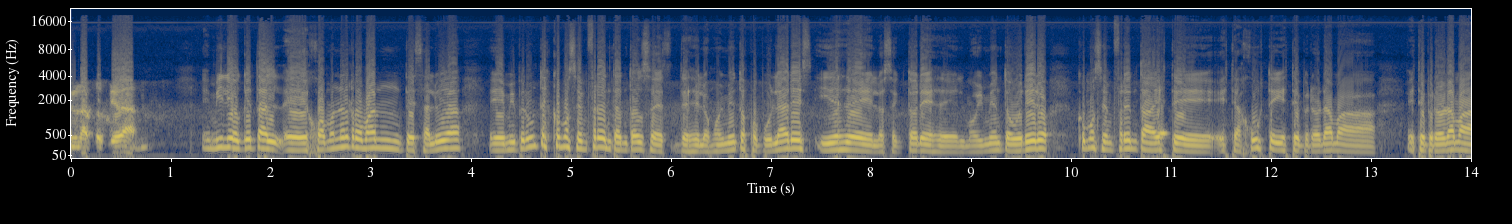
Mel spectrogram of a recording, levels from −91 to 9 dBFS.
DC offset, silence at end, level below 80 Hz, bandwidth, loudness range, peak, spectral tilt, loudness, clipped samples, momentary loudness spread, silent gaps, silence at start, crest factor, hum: 0.4%; 0 s; -42 dBFS; 17 kHz; 2 LU; -6 dBFS; -7 dB/octave; -13 LUFS; under 0.1%; 7 LU; none; 0 s; 8 dB; none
